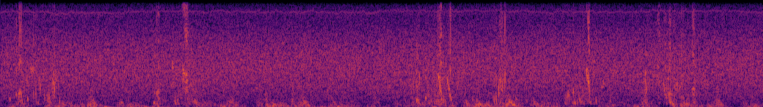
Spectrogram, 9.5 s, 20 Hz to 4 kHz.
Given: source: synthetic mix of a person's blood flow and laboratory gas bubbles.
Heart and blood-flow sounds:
Doppler ultrasound of blood flow; precordium
0.09-0.82 s: bubbles
1.88-2.02 s: bubbles
2.12-2.59 s: bubbles
5.10-5.73 s: bubbles
6.13-6.60 s: bubbles
6.94-6.97 s: bubbles
7.02-7.66 s: bubbles
7.98-8.14 s: bubbles
8.19-8.75 s: bubbles
From the record:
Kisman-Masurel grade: 332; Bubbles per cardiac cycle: rolling drumbeat, 9 or more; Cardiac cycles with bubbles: 50 to 99%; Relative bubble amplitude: moderate (0.250 to 0.450); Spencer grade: 3 (all of the cardiac periods contain showers or single bubble signals, but not dominating or overriding the cardiac motion signals); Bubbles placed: anywhere in the cardiac cycle

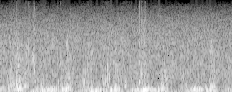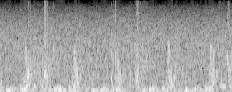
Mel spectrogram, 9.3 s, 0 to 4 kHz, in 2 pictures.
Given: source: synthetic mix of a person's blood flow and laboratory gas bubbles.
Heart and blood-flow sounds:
Doppler ultrasound of blood flow; precordium
0.11-0.98 s: bubbles
1.12-1.33 s: bubbles
1.57-1.86 s: bubbles
2.01-2.23 s: bubbles
2.44-2.65 s: bubbles
2.75-2.94 s: bubbles
5.18-5.74 s: bubbles
6.83-7.02 s: bubbles
7.20-7.62 s: bubbles
8.88-9.29 s: bubbles
From the record:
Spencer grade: 2 (many but less than half of the cardiac periods contain bubble signals, singularly or in groups); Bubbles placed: anywhere in the cardiac cycle

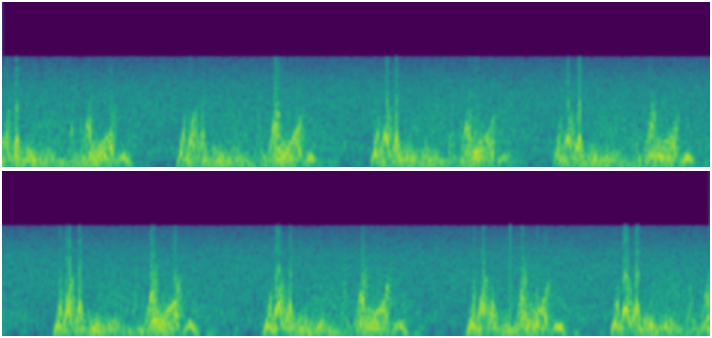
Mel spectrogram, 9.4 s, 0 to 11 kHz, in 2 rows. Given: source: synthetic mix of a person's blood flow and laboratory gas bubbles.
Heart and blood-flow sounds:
Doppler ultrasound of blood flow; precordium
no bubbles
From the record:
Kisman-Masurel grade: 000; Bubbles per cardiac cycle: 0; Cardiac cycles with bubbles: 0%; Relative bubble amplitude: no bubbles discernible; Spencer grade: 0 (complete lack of bubble signals)

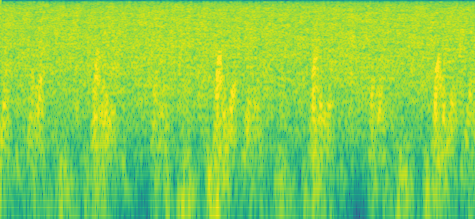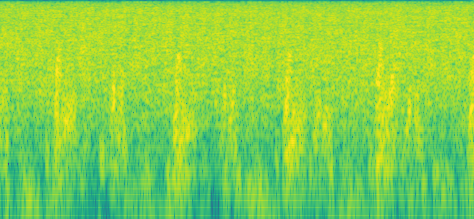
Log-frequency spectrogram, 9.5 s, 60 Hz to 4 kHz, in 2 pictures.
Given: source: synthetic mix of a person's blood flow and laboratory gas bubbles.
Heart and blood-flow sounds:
Doppler ultrasound of blood flow; precordium
5.74-5.85 s: bubbles
From the record:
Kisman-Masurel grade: 111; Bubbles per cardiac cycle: 1 to 2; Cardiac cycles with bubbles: 1 to 10%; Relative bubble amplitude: barely perceptible (0.100 to 0.250); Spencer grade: 1 (occasional bubble signal discernible with the cardiac motion signal, with majority of cardiac periods free of bubbles); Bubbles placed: only in the low amplitude regions of the cardiac cycle

